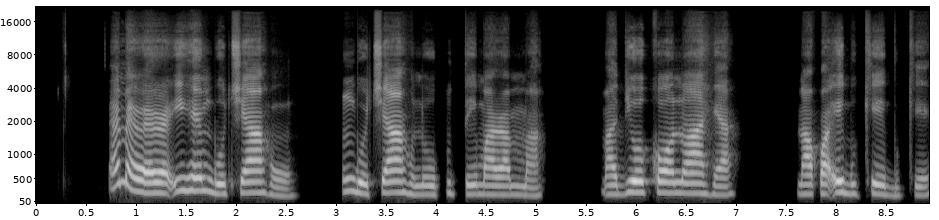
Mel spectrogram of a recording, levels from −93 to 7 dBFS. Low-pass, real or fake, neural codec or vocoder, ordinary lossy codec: none; fake; autoencoder, 48 kHz, 32 numbers a frame, DAC-VAE, trained on Japanese speech; none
